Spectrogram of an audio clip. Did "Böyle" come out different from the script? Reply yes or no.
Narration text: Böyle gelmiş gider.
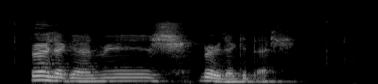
no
